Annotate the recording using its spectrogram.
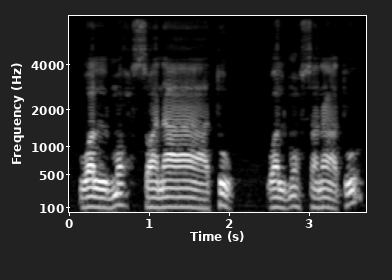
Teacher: সোয়াত আমরা একটু মোটা করে বা ডিপ করে পড়বো। ওয়াল মোহ সিন যেন না হয়। · মোহ হাটাকে একটু হামস করবো আমরা, গলার মাঝখান থেকে আনবো। সোয়াত আমরা একটু মোটা করে বা ডিপ করে পড়বো। · নুন একালিপ ওপেন করে টানবো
